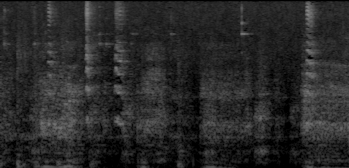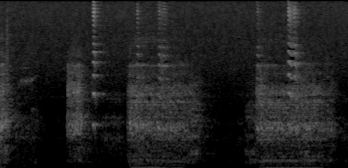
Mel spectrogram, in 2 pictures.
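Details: Two Old English Sheepdogs, Dolly and Chewy, playing together at home indoors. Low, rumbling play growls come in short bursts throughout, with squeaky toy noises and sharp thumps between them.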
